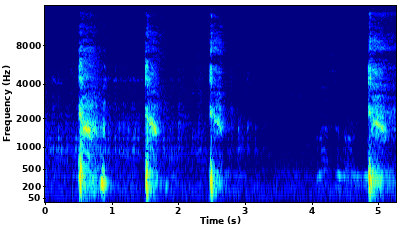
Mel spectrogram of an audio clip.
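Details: Person with seasonal allergies who cannot stop coughing: cough.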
